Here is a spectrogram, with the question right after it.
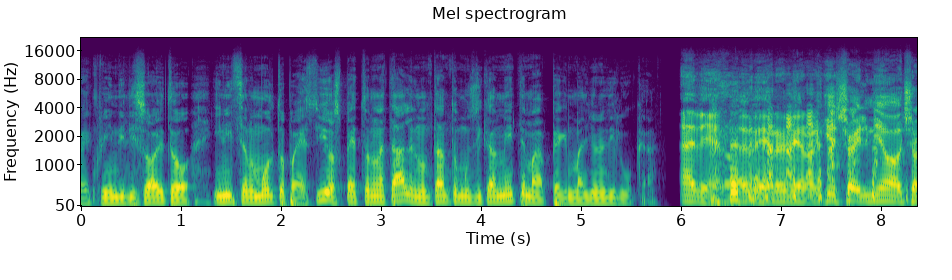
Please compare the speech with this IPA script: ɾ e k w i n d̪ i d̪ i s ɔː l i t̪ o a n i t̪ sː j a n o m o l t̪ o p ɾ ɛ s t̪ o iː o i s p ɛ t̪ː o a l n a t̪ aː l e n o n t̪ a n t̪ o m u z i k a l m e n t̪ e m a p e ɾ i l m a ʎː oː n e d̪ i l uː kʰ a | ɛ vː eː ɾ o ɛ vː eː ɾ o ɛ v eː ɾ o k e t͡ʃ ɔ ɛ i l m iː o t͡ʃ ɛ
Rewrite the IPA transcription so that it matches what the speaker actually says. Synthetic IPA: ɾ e k w i n d̪ i d̪ i s ɔː l i t̪ o i n i t̪ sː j a n o m o l t̪ o p ɾ ɛ s t̪ o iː o a s p ɛ t̪ː o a l n a t̪ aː l e n o n t̪ a n t̪ o m u z i k a l m e n t̪ e m a p e ɾ i l m a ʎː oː n e d̪ i l uː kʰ a | ɛ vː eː ɾ o ɛ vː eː ɾ o ɛ v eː ɾ o k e t͡ʃ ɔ ɛ i l m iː o t͡ʃ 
